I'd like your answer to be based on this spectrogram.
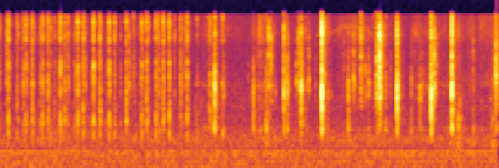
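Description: A white, hollow, hand-sized plastic Xbox game controller is held in both hands while thumbs and fingertips press and click its buttons and thumbsticks. The result is a quiet, irregular stream of short, dry, bright clicks with almost no low end, and several sharper, louder clicks toward the end.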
